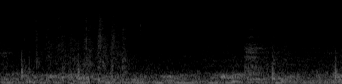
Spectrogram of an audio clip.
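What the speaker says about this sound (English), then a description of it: "Pigeons." Pigeons coo steadily in a grimy indoor spot within the video game Detroit, a soft low murmuring that runs through the whole stretch with a few brighter rustles and bursts over it.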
